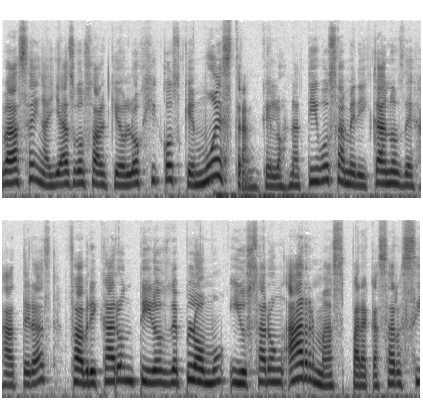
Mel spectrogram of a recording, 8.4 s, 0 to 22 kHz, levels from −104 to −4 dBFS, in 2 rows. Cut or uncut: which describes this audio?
cut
